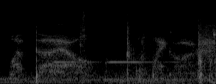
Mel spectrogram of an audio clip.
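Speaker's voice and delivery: far-off startled whisper; hushed shock; whispered surprise. Real, not acted. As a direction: gasp it under your breath. Startled at card.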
